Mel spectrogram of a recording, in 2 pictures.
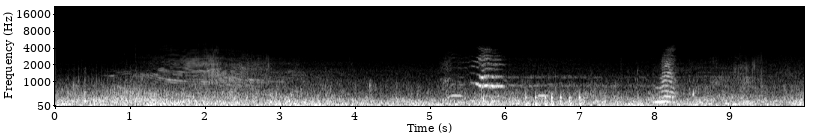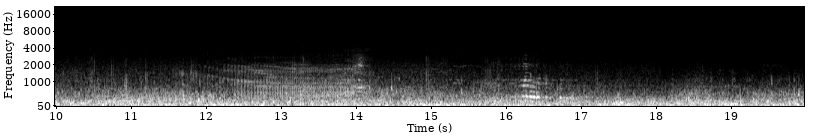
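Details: Humpback whale song over deep ocean ambience: a series of moaning units, some with rising and falling harmonic sweeps and quick pulsed upsweeps, spaced a few seconds apart over a constant low watery rumble.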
